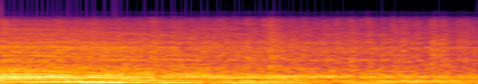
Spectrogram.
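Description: A Jeep engine easing off after the throttle is released, a steady mid-pitched drone gradually falling in level as the car slows, heard from inside with no talking.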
